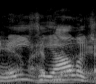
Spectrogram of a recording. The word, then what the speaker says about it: kinesiology: She's going to college to be a, she'll eventually in 3 years, she'll be a doctor of exercise science and I think kinesiology, but I may be making that last part up. I probably kinesiology.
